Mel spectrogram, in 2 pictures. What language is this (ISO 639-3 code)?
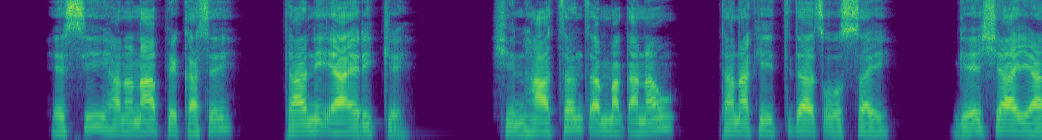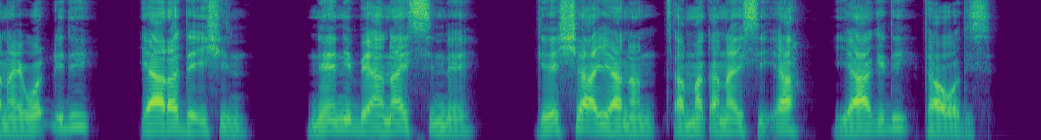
gof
